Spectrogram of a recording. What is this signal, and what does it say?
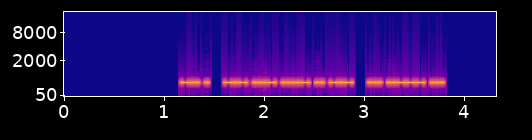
Morse code, heard as a keyed tone, about 50 wpm, 690 Hz. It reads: DE KV4IK S2S
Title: SOTA QSO Practice 50wpm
